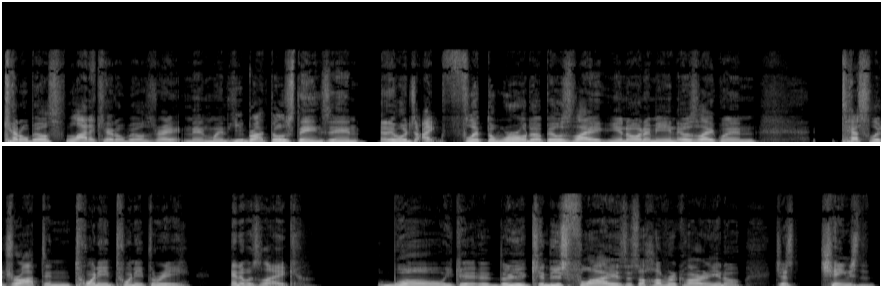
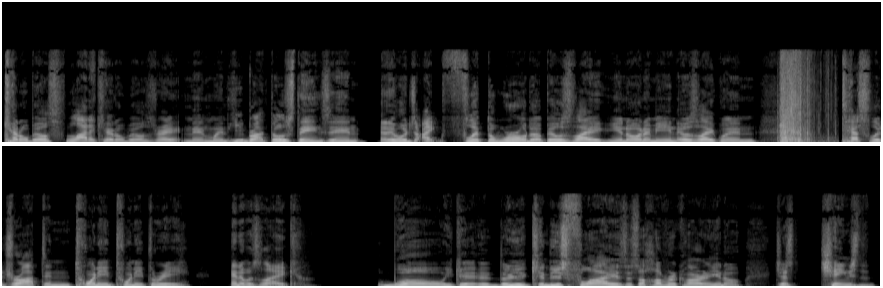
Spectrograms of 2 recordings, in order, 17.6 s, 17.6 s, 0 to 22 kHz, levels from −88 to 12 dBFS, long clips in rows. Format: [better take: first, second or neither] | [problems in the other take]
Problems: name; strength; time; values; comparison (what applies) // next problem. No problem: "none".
first | footsteps; loud; at 8 s; peak 1 dB above the speech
